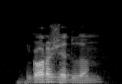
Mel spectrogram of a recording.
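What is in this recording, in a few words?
"горзьӧдлӧм", Komi, male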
